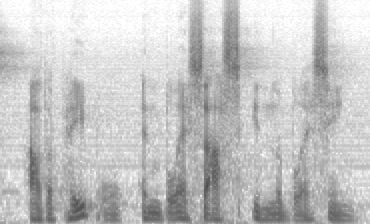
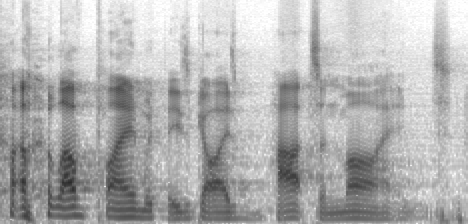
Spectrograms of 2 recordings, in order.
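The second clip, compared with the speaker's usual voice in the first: slow, louder, lightly voiced chuckling God; a mild, amused divine voice, drawn out; playful God voice; 6 dB louder, slower than usual. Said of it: "God's up there just having a good chuckle going".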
